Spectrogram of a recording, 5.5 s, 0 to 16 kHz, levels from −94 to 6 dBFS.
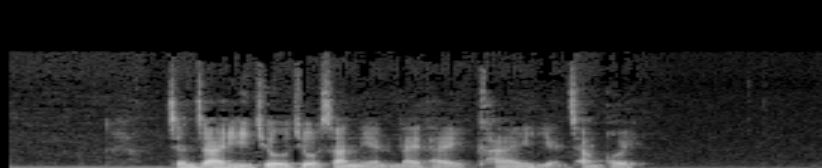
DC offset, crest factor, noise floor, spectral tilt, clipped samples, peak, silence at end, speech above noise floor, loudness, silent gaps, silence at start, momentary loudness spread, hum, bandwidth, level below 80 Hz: under 0.1%; 22 dB; -60 dBFS; -5 dB/octave; under 0.1%; -4 dBFS; 1.25 s; 37 dB; -24 LUFS; none; 0.05 s; 10 LU; none; 11.5 kHz; -44 dBFS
